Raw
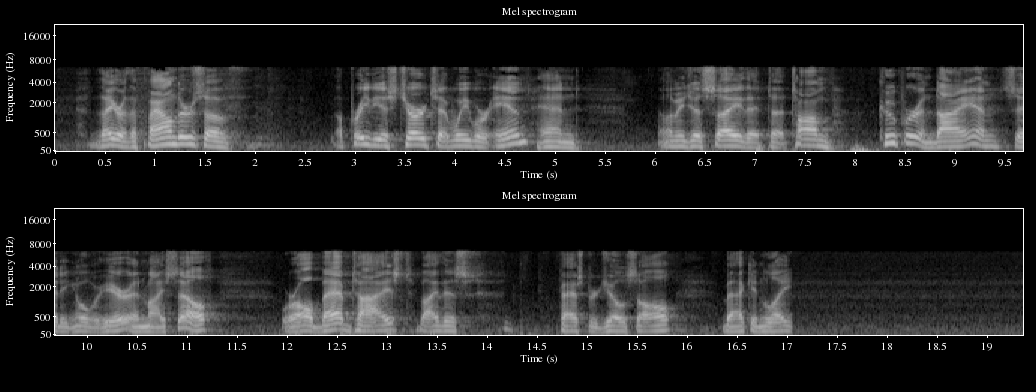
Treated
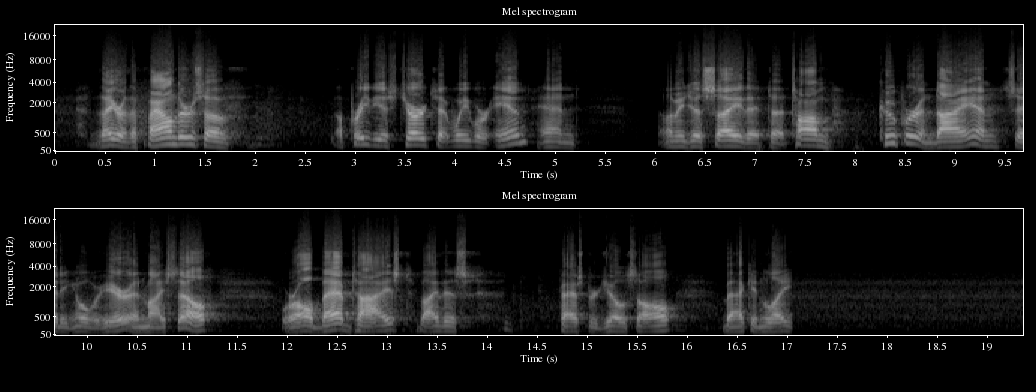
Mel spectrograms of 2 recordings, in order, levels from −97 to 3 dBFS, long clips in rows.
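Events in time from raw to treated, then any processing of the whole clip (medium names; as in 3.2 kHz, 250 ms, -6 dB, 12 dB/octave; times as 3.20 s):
3.04–6.11 s: upward expansion, over -42 dBFS
12.65–16.61 s: peaking EQ 2.4 kHz -3 dB 1.2 oct
whole clip: local Wiener filter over 9 samples; high-pass 760 Hz 12 dB/octave; trim -4 dB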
